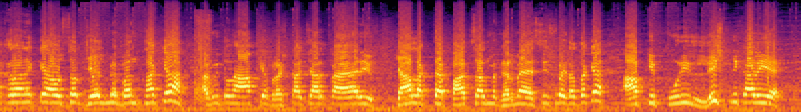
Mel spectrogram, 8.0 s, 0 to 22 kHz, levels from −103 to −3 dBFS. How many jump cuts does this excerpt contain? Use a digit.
3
